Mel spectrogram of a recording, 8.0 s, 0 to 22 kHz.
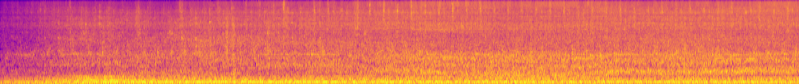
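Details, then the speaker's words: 1999 Jeep Cherokee XJ 4.0 L inline six, everyday driver that had been cranking slowly, starts after the starter is tapped and settles into a smooth, steady idle with no knocks or ticks; normal idle, starter found bad. "Okay, it started up, so that's telling me that's a bad starter. Just tapping on it like I did got it to fire right up."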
